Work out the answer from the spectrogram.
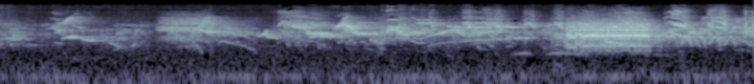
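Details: Various parakeets in a parrot zoo's walk-in aviary, handled and fed by visitors: constant layered chirping and warbles from many birds, growing louder near the end with a sustained buzzy note.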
